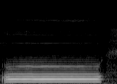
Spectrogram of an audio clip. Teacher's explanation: And if you say ooh, you make a round circle with your lips and the back of your tongue will raise. And again, the air is flowing nicely through the oral cavity and the front of your mouth, i.e. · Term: dummah-waaw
